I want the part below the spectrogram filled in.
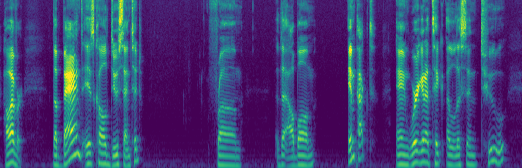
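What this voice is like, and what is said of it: Speaker's own noticeable accent. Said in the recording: “I can't fucking pronounce it. It's my goddamn accent.”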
